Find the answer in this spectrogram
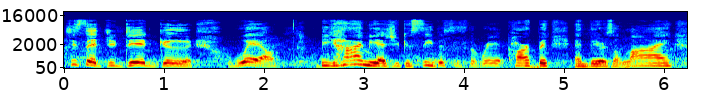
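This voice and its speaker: A woman speaks in an animated tone. Noticeable background noise can be heard. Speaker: PR agency owner and event host. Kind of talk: live event coverage. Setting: red carpet at a live fashion show.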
